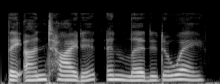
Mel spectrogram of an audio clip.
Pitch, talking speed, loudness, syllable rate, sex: 200 Hz, 190 wpm, -15 LUFS, 4.9 syllables/s, female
